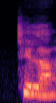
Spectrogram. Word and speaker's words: Csilla: Am I pronouncing it? Csilla, yes.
